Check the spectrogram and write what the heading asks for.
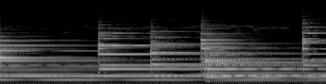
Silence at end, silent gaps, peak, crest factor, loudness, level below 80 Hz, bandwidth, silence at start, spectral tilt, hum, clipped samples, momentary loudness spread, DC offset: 0 s; none; -12 dBFS; 16 dB; -26 LUFS; -66 dBFS; 13.5 kHz; 0 s; -2.5 dB/octave; none; under 0.1%; 9 LU; under 0.1%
